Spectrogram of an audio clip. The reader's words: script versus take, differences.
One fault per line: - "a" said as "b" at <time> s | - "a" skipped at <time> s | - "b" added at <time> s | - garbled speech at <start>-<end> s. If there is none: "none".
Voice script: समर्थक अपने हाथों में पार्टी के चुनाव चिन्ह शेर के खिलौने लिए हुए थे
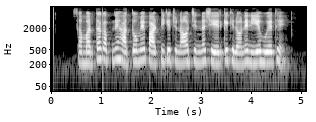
none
